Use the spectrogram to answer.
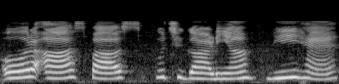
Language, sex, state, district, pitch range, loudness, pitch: Hindi, female, Punjab, Pathankot, 270-315 Hz, -13 LUFS, 290 Hz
